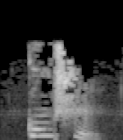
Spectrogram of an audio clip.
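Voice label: "公式", Mandarin Chinese; chinese flashcards; hsk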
